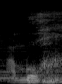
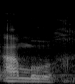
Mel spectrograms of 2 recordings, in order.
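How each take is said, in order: First: It is said in a low, deep voice. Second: It is said in a normal voice.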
